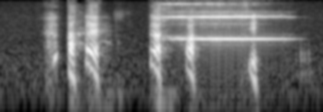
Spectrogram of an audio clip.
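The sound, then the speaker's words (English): A bell rings: a few quick metallic dings, then one longer bright ring that hangs for about a second before fading out. “Why are you ringing a bell?”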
